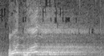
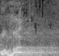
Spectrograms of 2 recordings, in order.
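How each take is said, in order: First: Higher, stretched disbelieving question; can't believe it's that short; incredulous. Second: Said in the usual way. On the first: Real, not acted. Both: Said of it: "You kidding".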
